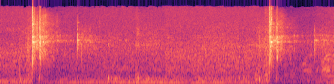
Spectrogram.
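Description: A baseball bat hitting pitched balls twice in batting practice, two sharp cracks about three seconds apart, each with a brief ring. A steady low hum runs underneath.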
